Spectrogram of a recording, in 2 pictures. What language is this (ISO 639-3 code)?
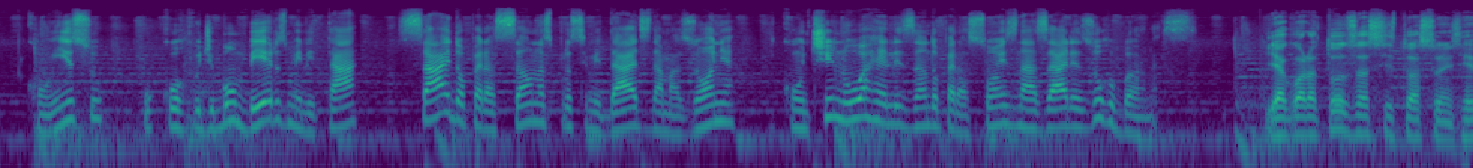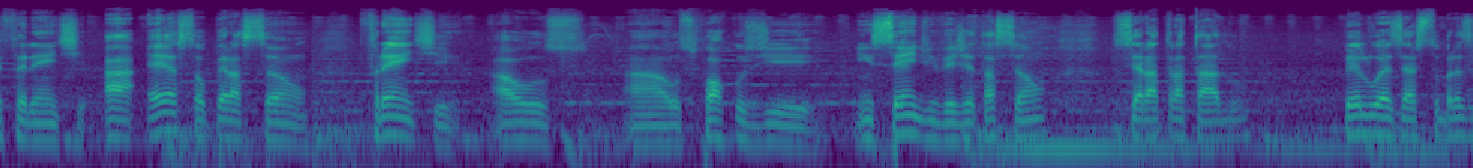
por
